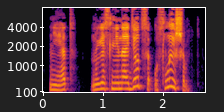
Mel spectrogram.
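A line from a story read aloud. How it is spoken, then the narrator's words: Knowing snort. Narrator (Russian): хмыкнул Ролл, который явно понял, о ком или о чем речь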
